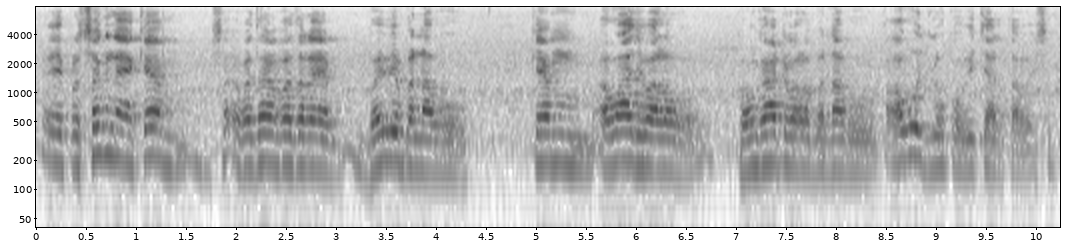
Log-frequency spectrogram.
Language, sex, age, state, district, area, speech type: Gujarati, male, 60+, Gujarat, Rajkot, rural, spontaneous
